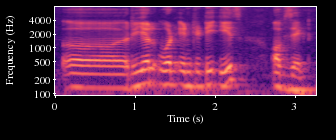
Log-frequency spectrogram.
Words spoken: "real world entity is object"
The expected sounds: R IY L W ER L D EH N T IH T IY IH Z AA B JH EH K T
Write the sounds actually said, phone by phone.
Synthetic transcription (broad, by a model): R IY L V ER D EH N T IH T IY IH Z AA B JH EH K T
